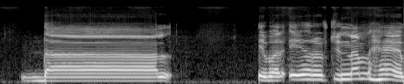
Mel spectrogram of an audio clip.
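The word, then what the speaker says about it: دال: কিভাবে লেখা হয়েছে এরপরে দাল দালটা এরকম ভাবে লেখা হয়েছে আর দালটা উচ্চারণের সময় শক্ত করে উচ্চারণ করব দাল এরপরে দালটা নরম করে উচ্চারণ করব তাহলে দাল এরপরে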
